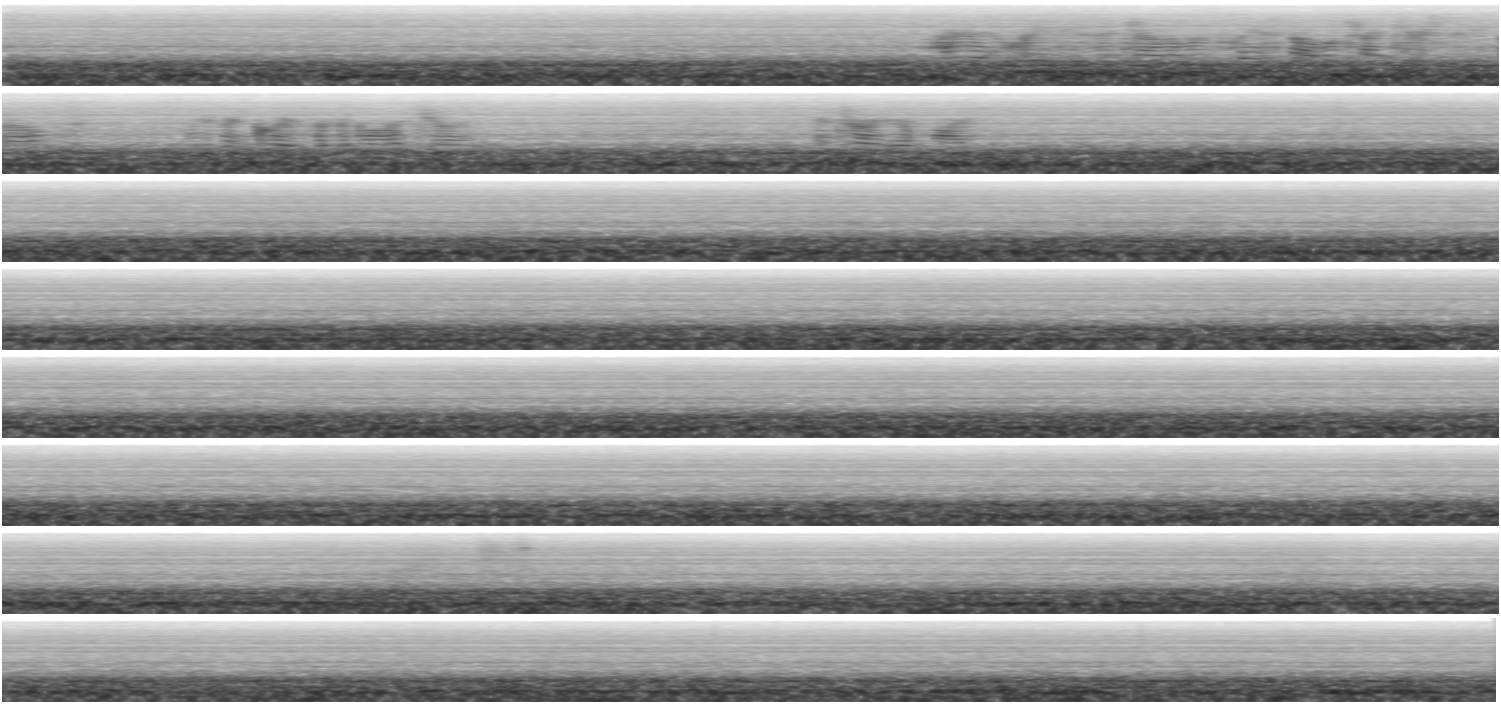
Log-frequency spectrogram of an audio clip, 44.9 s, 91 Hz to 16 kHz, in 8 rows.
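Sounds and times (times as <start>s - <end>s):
airliner cabin rumble: 0.0s - 44.9s
faint steady tones: 3.4s - 9.6s.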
